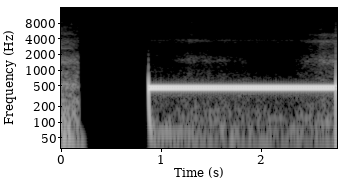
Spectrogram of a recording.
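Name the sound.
phone call ringing tone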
